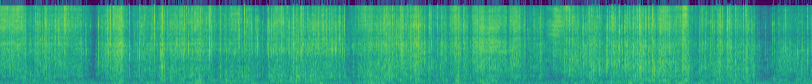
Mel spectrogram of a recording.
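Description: A thin white paper sheet is unfolded and smoothed out by hand, producing continuous bright crinkling and crackling that sits mostly in the high range. The rustle stays fairly steady throughout, with brief pauses near the start and the end.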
